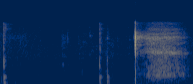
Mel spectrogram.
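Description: A computer mouse clicks while working in quoting software, a few sharp close clicks in near silence followed by a brief louder click and a short hiss.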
